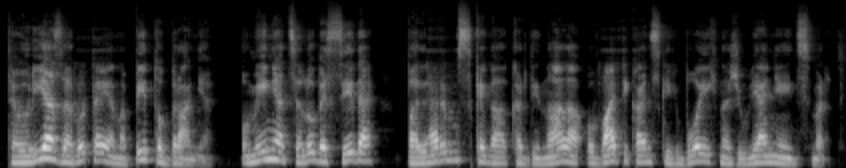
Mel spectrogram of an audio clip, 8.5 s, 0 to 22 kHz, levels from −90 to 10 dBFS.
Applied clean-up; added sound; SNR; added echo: neural mask model DeepFilterNet 3.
